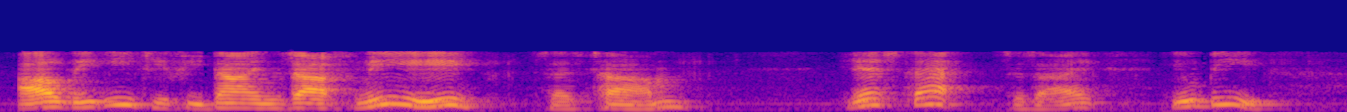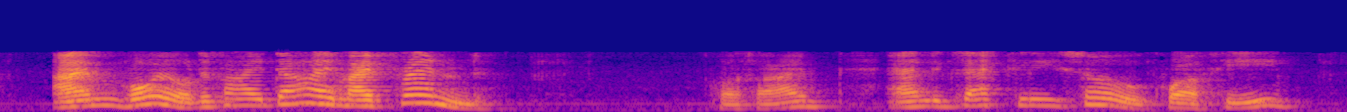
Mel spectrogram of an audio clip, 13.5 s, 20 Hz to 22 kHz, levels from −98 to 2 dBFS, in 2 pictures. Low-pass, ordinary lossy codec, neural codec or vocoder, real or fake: 7.2 kHz; AAC, 16 kbps; none; real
